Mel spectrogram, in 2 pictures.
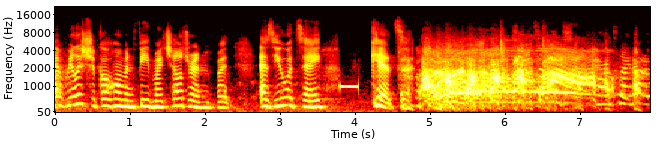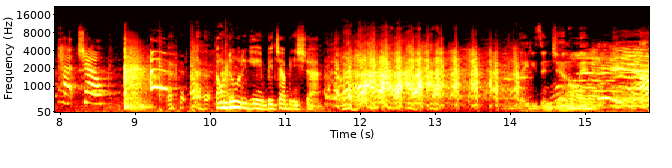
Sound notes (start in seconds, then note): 0.0 audience laughs; 3.8 beep; 4.6 audience laughs; 8.8 gavel knocks; 11.6 audience laughs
